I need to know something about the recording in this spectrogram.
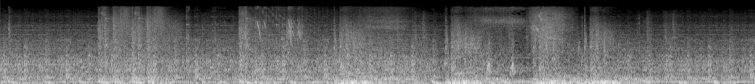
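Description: A futuristic gun fires bursts of rapid laser shots.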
